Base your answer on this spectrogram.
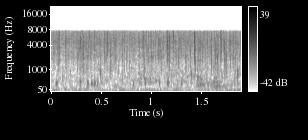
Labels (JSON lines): {"label": "biophony", "recorder": "SoundTrap 300"}
{"label": "biophony, cascading saw", "recorder": "SoundTrap 300"}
